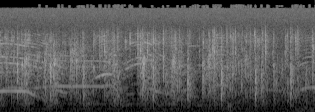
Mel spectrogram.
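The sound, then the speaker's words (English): A church audience claps hands together in praise of God, a dense, continuous burst of applause lasting a few seconds, with some cheering voices mixed into the steady patter. “And give God a hand clap of praise.”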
